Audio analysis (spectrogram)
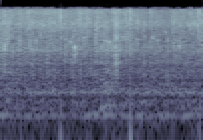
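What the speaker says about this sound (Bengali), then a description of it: "তো আমি এই উচ্ছেগুলোকে এবার লাল লাল করে একটু ভেজে নেব।" Bitter gourd pieces frying in hot oil in a home kitchen while being browned for shukto. A steady, dense sizzle continues unbroken throughout, with no voices.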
